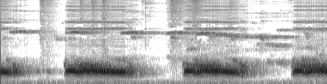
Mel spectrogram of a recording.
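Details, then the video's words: Suhu or kulhu pigeon cooing gacor, drawn-out hollow coos near one second long repeated every one and a half seconds, smooth and even in pitch, with a faint high tone in the background. "SUARA BURUNG SUHU/KULHU GACOR DOR TAK KOWOR KOWOR"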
